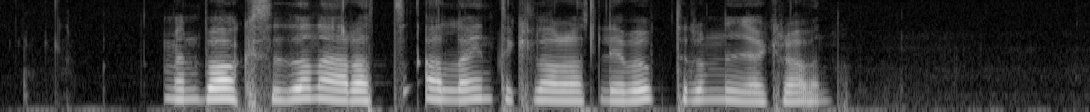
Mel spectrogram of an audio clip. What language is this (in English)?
Swedish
